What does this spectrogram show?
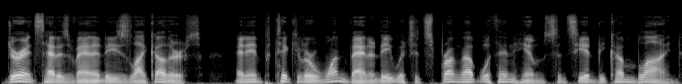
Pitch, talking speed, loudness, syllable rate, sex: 100 Hz, 195 wpm, -18 LUFS, 5.8 syllables/s, male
